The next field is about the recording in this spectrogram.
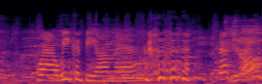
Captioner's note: laughs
